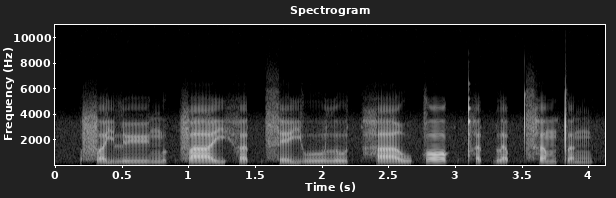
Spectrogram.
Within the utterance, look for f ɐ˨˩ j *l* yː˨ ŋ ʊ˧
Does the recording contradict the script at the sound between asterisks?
no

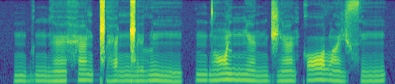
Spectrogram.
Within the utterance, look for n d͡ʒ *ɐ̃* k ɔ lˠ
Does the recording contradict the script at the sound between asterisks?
yes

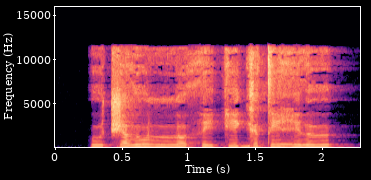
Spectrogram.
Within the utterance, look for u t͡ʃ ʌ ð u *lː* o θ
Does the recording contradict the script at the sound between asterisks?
no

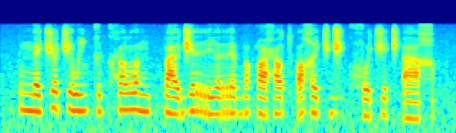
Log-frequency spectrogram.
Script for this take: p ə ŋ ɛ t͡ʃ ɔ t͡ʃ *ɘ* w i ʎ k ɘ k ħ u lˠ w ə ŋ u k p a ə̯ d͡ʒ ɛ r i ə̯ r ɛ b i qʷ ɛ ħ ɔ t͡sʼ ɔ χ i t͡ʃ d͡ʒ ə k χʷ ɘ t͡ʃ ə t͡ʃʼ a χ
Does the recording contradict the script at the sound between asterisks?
no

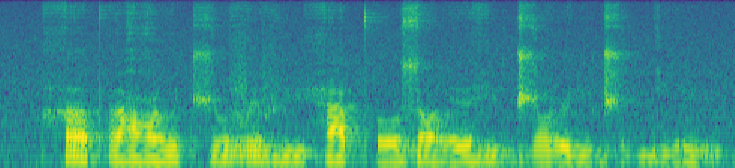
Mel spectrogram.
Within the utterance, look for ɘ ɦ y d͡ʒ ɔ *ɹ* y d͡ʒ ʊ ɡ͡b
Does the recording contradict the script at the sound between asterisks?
no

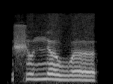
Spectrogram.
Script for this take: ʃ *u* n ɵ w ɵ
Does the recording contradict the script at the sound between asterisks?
no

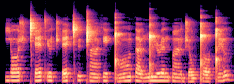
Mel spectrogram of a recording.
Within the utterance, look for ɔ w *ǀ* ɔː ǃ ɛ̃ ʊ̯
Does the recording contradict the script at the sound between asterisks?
yes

